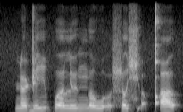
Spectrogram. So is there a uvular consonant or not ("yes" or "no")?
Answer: yes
